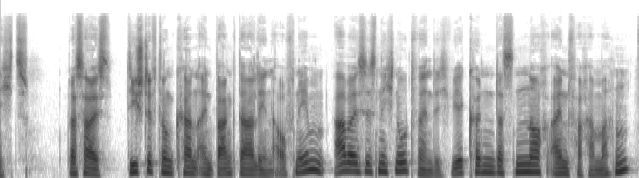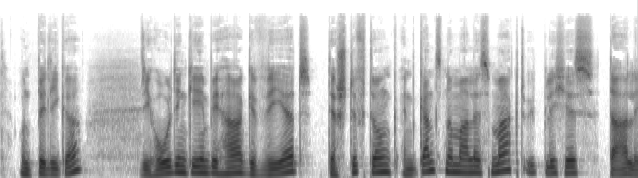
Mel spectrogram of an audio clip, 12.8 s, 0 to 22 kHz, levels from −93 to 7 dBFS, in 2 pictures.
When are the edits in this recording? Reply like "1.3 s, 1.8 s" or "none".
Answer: 7.8 s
